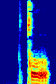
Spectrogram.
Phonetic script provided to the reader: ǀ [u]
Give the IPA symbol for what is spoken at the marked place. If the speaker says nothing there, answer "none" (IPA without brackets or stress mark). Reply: o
